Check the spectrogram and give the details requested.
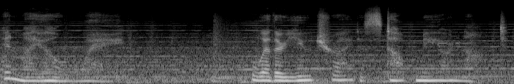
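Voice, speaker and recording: A poised, alluring woman with a quietly defiant streak, in anime-style game acting. She takes her words extremely slowly and keeps her guard up. Clear music runs behind her. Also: on the low side, fairly even intonation.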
